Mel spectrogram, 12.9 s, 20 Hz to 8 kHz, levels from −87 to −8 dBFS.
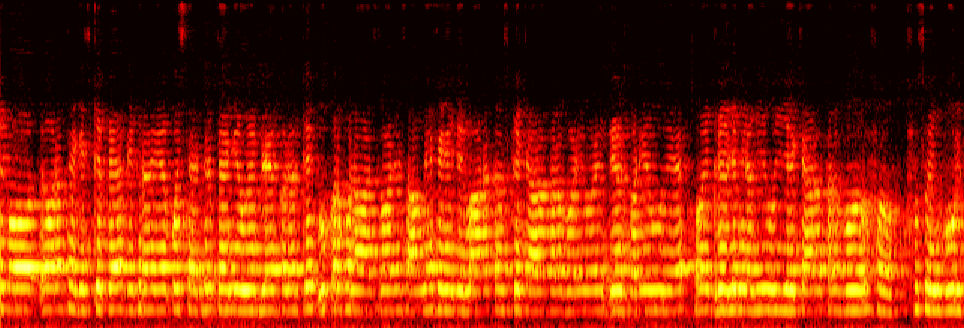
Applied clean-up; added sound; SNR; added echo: neural separator model SepFormer DNS4.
